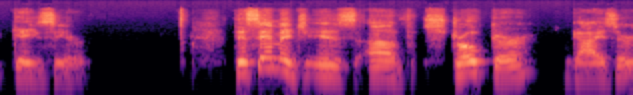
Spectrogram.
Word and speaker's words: Strokur: This image is of Stroker geyser. Strokur, if I try to say it properly, is their version of Old Faithful, right?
